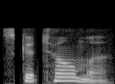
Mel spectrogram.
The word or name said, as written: scotoma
